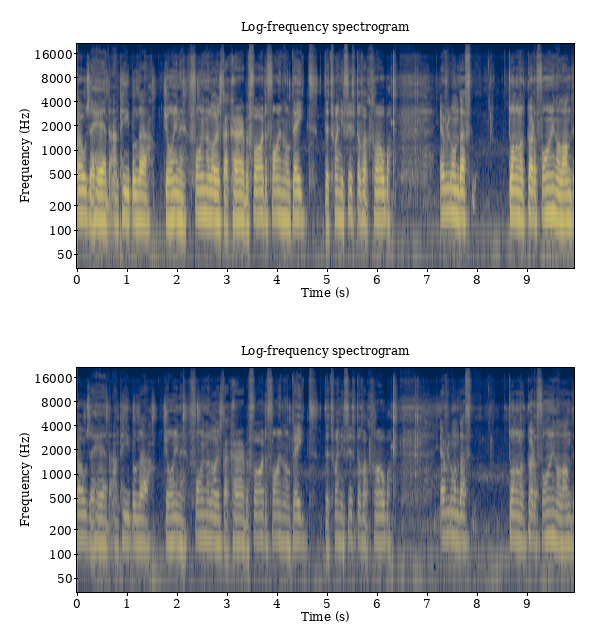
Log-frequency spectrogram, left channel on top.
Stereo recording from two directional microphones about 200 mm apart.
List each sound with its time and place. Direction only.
0.0 s speech: 50° left (ahead or behind)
